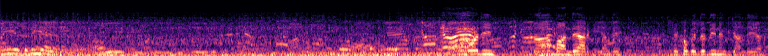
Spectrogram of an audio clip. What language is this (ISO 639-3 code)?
pan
